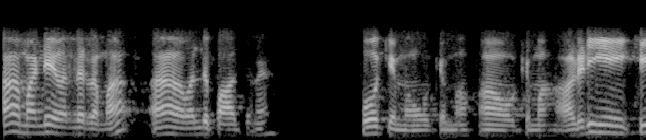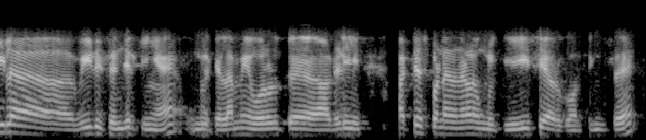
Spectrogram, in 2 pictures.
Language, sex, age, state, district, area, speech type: Tamil, male, 45-60, Tamil Nadu, Krishnagiri, rural, conversation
